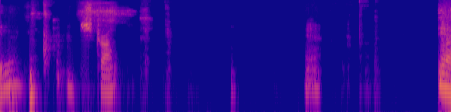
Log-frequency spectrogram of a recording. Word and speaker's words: Strunk: Strunk. Yeah, it's STRUNK, not SK. It's not Scrunk, it's Strunk.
